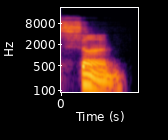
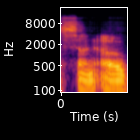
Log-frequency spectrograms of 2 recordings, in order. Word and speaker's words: Sunn: called Sun. That's it's spelled S-U-N-N, and then it has this weird symbol behind it. People sometimes think they're called Sun O because it looks like a sun.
